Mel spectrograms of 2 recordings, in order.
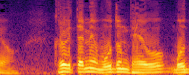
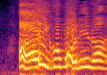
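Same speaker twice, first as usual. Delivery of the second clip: very high, overacted startled cry; 3 dB louder than usual. Demonstrating how someone in a hallway reacts when startled, startled. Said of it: "이렇게 놀란단 말이에요".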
